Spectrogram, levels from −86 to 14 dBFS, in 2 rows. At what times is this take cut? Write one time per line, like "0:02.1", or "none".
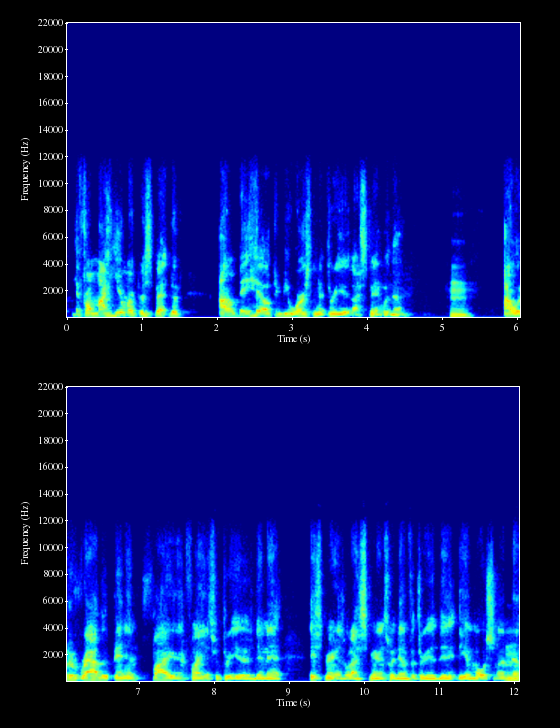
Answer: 0:05.8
